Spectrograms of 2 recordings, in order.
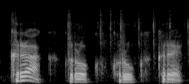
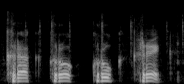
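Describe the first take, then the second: First: The stress falls on the first syllable, крак. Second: The stress falls on the fourth syllable, крэк.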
